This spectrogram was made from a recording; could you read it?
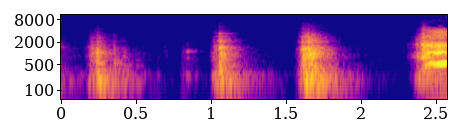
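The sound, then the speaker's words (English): The door of Mr. Hamilton's office on Broad Avenue is opened with four separate knocking, rattling bursts spaced about half a second apart, moderately loud, growing slightly louder toward the end, with no voices. “Open the door.”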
